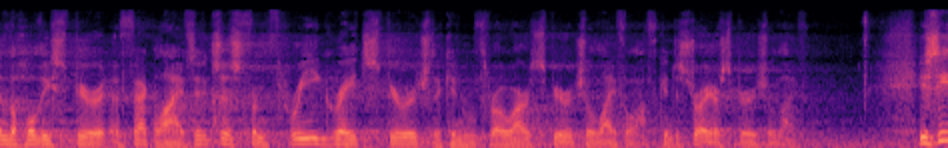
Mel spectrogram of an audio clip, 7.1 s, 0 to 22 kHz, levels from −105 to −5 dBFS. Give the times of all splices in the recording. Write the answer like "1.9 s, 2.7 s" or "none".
1.2 s, 1.6 s, 3.2 s, 3.6 s

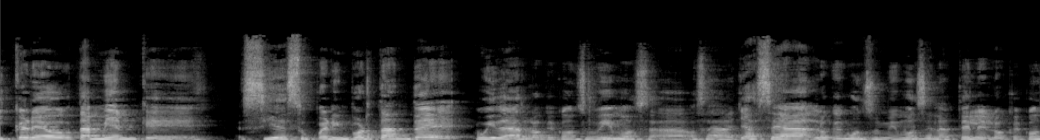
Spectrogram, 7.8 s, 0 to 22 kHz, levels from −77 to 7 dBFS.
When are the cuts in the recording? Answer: 1.7 s, 3.5 s

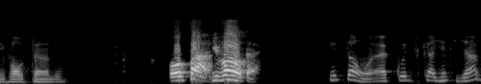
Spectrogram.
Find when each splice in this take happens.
2.1 s

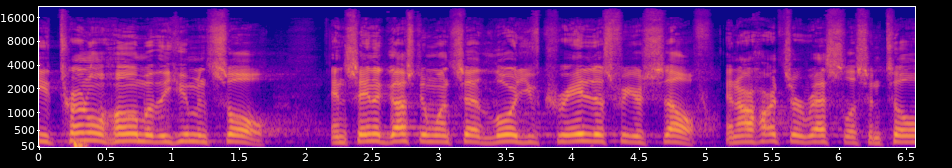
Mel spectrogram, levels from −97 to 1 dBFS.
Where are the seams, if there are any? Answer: 5.1 s

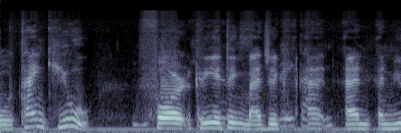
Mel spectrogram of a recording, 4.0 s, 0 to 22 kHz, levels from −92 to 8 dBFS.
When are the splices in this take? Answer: 2.9 s

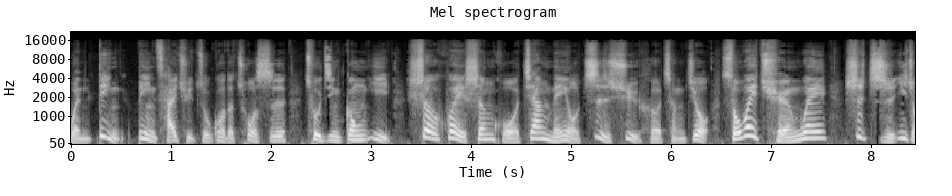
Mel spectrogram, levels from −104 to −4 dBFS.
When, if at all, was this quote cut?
6.5 s

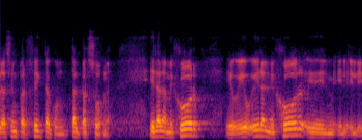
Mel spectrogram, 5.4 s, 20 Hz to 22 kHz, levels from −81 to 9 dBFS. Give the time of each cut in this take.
none

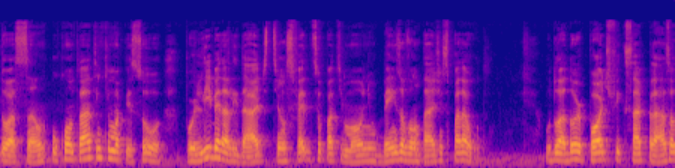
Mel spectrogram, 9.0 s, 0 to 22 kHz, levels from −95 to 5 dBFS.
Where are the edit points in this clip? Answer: none

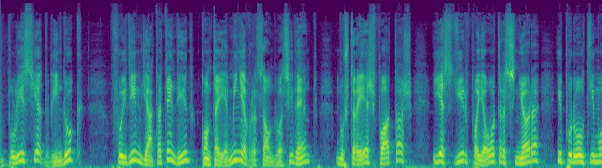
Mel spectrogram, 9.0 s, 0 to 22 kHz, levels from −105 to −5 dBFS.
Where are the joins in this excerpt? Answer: 3.0 s

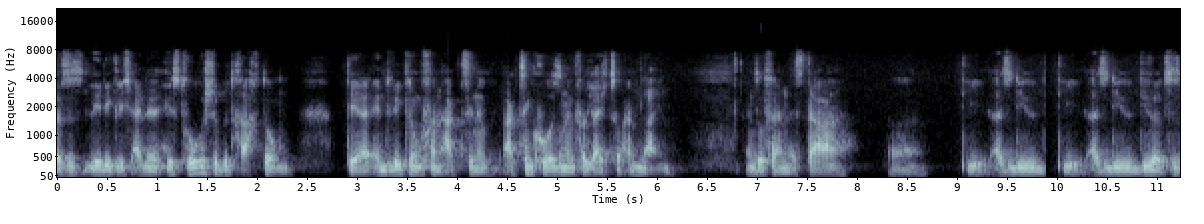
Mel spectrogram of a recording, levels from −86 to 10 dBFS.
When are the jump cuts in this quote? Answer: 9.9 s

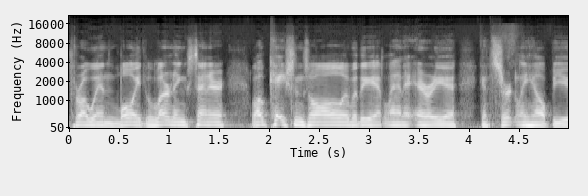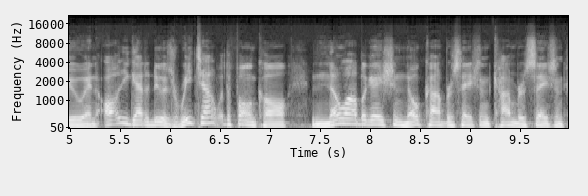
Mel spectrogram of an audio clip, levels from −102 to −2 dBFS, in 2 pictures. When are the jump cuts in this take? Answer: none

